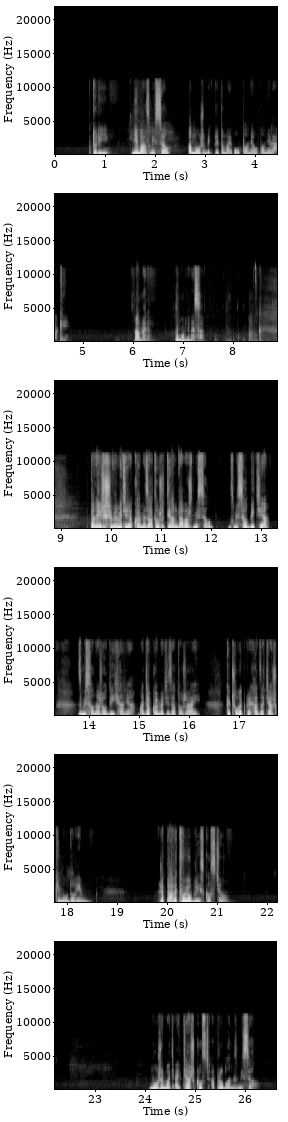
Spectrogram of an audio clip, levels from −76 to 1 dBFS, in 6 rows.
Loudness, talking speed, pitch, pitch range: -18 LUFS, 120 wpm, 115 Hz, 100-125 Hz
